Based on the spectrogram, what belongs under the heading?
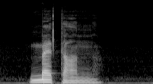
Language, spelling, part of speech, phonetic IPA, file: Polish, metan, noun, [ˈmɛtãn], Pl-metan.ogg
